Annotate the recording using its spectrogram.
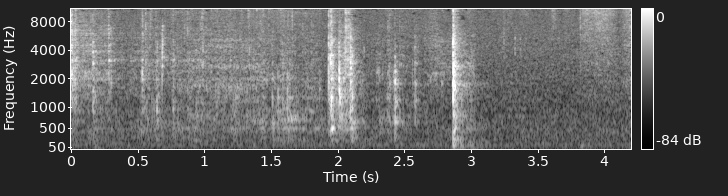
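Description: Scotch ATG tape gun dispensing adhesive onto paper, a faint mechanical rasp of its spools turning, followed by two sharp knocks about a second apart, the second the louder.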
